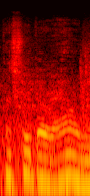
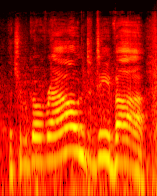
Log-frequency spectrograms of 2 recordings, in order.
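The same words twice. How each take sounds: First: Said in the usual way. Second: Higher and louder, frustrated at the screen; exasperated yell. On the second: Real, not acted. Gamer yelling at teammate who didn't go around, exasperated. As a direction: yell it again, fed up.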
